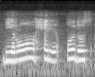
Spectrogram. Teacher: ہے اور نا میں فتح قائمہ، 2 کاؤنٹ کیجیے، بروح القدس، را مفخم پڑھی جائے گی اور آگے واو مدہ ہے، دونوں ہونٹوں کو گول کیجیے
